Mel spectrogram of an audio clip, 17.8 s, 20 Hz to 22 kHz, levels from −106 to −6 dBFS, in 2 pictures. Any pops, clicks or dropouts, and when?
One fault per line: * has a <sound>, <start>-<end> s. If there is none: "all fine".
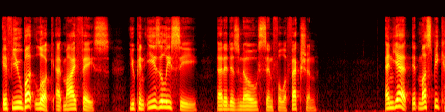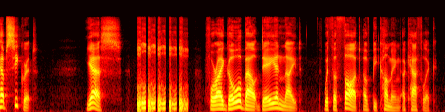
* has a laugh, 11.6-12.7 s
